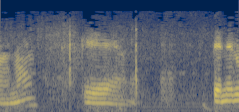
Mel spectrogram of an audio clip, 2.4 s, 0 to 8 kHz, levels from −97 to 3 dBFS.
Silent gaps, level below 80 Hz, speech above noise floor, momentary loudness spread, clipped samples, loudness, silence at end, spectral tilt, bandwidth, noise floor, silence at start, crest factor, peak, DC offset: none; -54 dBFS; 20 dB; 20 LU; under 0.1%; -23 LUFS; 0 s; -7 dB/octave; 6 kHz; -41 dBFS; 0 s; 22 dB; -2 dBFS; under 0.1%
